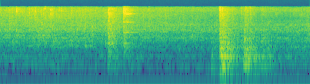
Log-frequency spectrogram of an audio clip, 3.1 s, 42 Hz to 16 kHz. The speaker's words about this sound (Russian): Однажды, к тому времени Мэри исполнилось 8 лет, мама мыла на кухне посуду.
